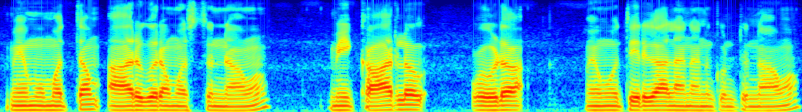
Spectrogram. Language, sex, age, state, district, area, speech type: Telugu, male, 18-30, Telangana, Bhadradri Kothagudem, rural, spontaneous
